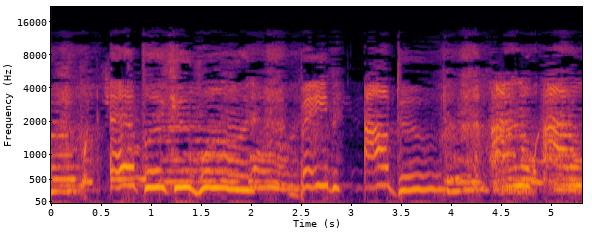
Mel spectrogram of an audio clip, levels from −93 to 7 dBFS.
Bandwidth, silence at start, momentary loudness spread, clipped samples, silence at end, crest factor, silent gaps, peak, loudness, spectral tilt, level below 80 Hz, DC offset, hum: 13 kHz; 0 s; 6 LU; under 0.1%; 0 s; 14 dB; none; -6 dBFS; -20 LUFS; -3 dB/octave; -52 dBFS; under 0.1%; none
